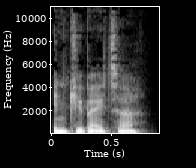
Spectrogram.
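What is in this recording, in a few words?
"incubator", English, British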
